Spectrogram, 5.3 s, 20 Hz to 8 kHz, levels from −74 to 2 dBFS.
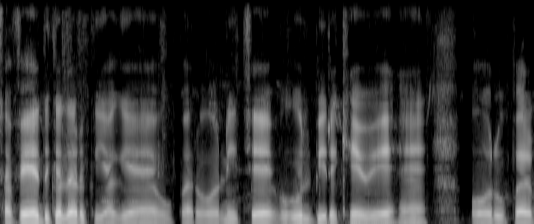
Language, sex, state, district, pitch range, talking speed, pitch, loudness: Hindi, male, Rajasthan, Bikaner, 90-100 Hz, 170 wpm, 95 Hz, -20 LUFS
